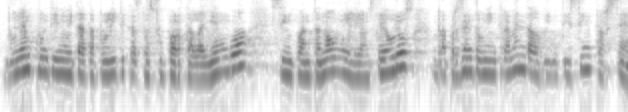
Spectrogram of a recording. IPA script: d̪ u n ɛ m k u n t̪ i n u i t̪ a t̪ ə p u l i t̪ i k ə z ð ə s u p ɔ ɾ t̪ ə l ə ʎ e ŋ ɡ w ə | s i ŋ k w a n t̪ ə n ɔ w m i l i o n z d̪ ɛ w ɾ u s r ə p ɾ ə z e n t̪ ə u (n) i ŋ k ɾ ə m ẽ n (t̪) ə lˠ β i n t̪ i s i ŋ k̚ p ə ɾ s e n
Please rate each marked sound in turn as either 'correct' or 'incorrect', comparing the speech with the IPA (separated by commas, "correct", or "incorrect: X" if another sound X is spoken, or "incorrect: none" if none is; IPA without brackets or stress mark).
correct, incorrect: d̪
